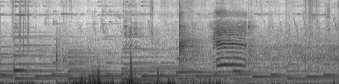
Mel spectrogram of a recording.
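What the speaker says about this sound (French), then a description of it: "Des chèvres qui se sont mis à l'ombre là." Goats resting in the shade outdoors in rural Portugal let out a wavering bleat from a moderate distance, amid footsteps, rustling and other outdoor sounds.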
